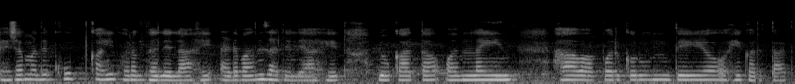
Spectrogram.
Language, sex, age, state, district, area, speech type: Marathi, female, 18-30, Maharashtra, Raigad, rural, spontaneous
